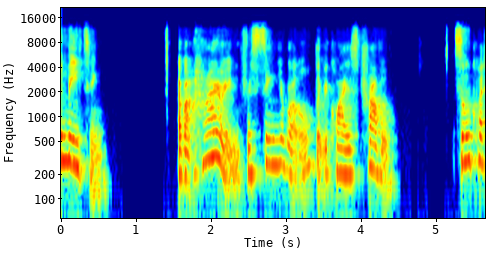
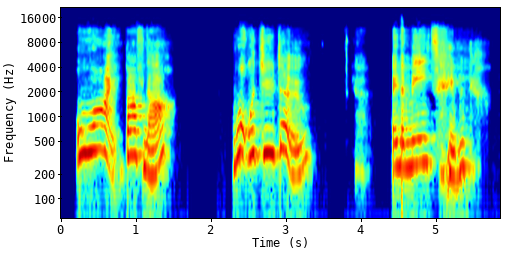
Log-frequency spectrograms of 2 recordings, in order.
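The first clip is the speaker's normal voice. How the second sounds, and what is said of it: Put-on London accent. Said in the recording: “Is that your best London accent? ... That's my best London governor accent”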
